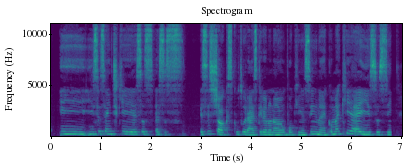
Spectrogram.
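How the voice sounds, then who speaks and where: Her intonation monotone and flat, a woman speaks at a moderate pace with a fairly high pitch. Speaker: podcast host. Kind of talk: casual interview chat.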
